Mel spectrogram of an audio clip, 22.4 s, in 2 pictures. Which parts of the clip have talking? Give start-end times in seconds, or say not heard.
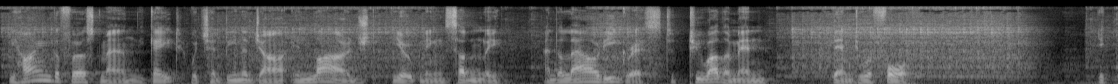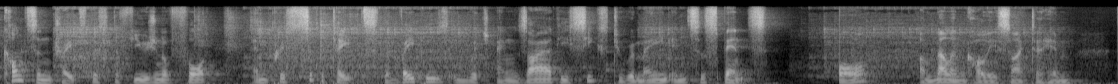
0.1-9.2, 10.9-18.9, 19.6-22.3.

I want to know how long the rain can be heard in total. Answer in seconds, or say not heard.
not heard.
